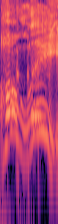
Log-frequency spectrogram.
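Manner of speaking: sudden very high squeal of alarm; startled cry as the washer lurches; shocked yelp. Retold or imitated. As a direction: yelp as if chased. Machine chasing them down hallway.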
